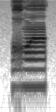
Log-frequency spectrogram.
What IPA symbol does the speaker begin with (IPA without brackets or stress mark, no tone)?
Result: ʁʷ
